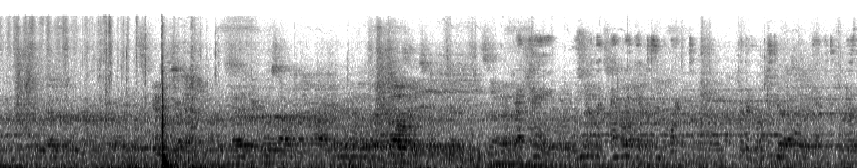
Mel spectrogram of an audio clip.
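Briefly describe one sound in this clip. Trading cards slide and rustle as hands flip through them.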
